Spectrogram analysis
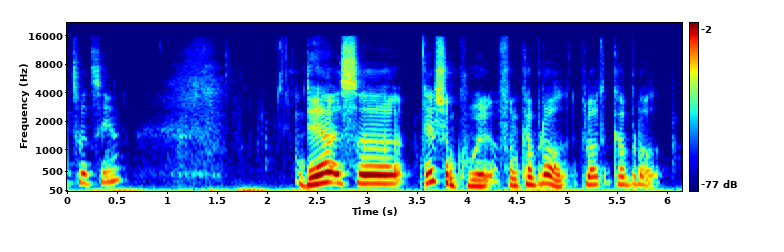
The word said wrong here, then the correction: Chabrol: Oder Chabrol, wie wird der nochmal ausgesprochen? Chabrol dann, ne?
